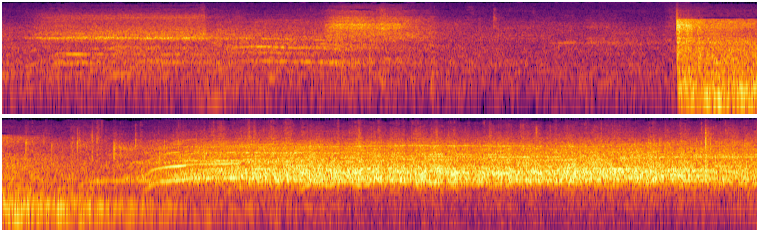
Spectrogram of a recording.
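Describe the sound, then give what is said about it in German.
A subdued murmur with a few whistles from twelve thousand spectators in an arena hall at an Olympic race event suddenly erupts into a loud, dense crowd roar that swells further and holds steady, shrill whistles rising through the din. “Zwölftausend Zuschauerinnen und Zuschauer lärmen in der Halle.”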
